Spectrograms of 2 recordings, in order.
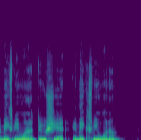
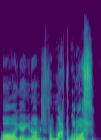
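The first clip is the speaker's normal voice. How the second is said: changed, very high, swooping sing-song put-on voice; 13 semitones higher than usual. Speaker jokes about a place name sounding dangerous, changed tone of voice. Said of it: "I even changed my tone of voice".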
